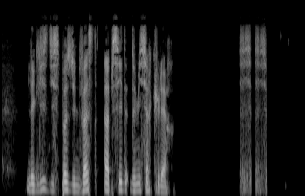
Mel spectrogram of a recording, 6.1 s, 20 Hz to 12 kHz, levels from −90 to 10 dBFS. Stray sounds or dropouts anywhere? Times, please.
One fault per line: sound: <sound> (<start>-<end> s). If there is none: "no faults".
sound: laugh (4.8-5.3 s)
